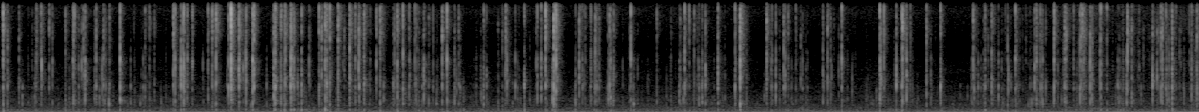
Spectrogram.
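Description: A small clear plastic cellophane bag with paper art prints inside is held in both hands and crinkled by fingertips and nails. It makes a steady stream of quiet, bright, crisp crinkles and tiny sharp snaps that stop instantly, over a faint low hum.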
